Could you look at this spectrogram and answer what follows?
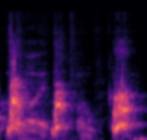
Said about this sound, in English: Oh god. Dogs.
